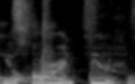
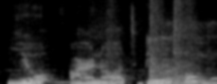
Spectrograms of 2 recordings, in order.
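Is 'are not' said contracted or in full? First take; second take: contracted; full. First: Are and not merge into one short word. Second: Are and not are said as two full words. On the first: "Se for contração" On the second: "Se fosse você não é"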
